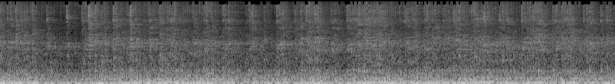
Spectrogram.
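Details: 1948 Chevy truck engine, not run for 30 years, diesel fuel in the oil pan, new coil fitted: deep steady low rumble at idle, no misses or knocks; running good, slight steam from thermostat housing.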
